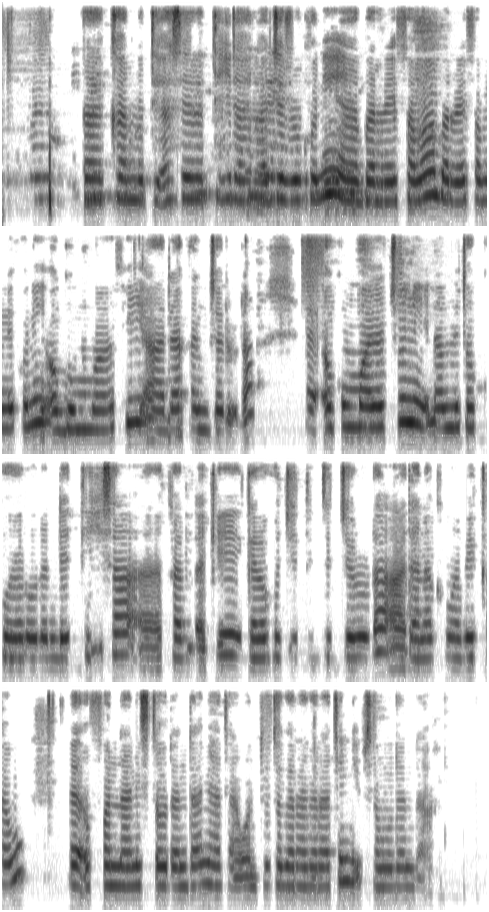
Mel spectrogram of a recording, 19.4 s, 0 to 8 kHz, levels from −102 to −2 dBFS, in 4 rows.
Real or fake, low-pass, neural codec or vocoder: real; 7.2 kHz; none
